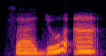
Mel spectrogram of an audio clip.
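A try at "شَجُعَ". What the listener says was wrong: Shin. Syajua. Syajua.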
